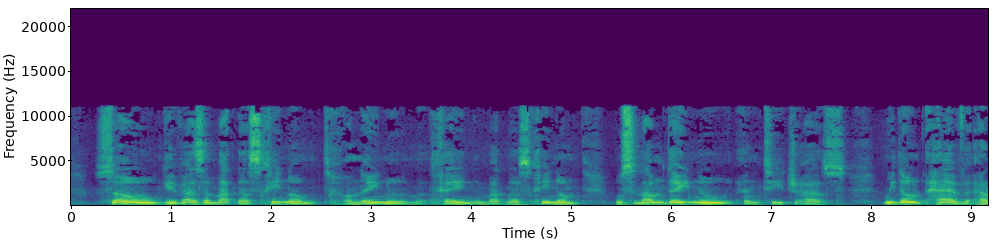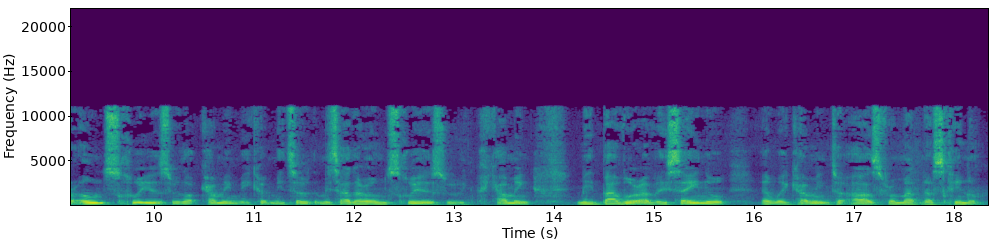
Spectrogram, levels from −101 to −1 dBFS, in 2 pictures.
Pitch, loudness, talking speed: 145 Hz, -21 LUFS, 125 wpm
